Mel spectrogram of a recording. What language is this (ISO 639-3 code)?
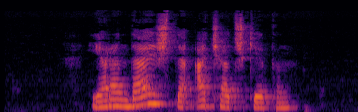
chm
